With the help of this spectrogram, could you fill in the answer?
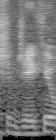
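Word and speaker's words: Shinjuku: Apparently, in the Shitamachi dialect, Jew is often pronounced G. So some game romanization spell it Shinjiku where it is pronounced by someone from the working class.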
